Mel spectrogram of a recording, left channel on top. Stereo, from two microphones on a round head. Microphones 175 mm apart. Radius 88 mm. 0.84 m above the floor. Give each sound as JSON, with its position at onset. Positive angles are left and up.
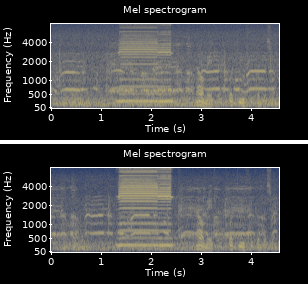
{"t": 1.3, "sound": "a car horn", "side_deg": -55}
{"t": 2.9, "sound": "a man speaking", "side_deg": -10}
